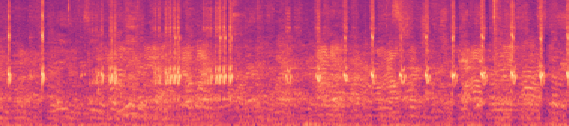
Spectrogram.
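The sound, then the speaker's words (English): Turkey yelps and clucks from a hunting call with a soundboard and supports, open on both ends. Many sharp, high notes repeat in a steady rhythm over a low, rumbling background. “And you can play it louder. But right there's where I kill turkey at.”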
